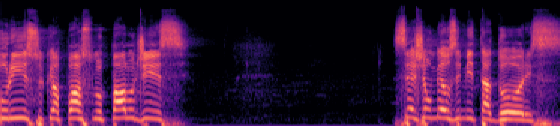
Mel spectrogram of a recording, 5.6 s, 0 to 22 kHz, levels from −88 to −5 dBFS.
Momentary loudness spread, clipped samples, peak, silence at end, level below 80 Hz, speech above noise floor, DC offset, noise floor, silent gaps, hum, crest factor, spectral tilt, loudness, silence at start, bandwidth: 7 LU; under 0.1%; -6 dBFS; 0 s; -42 dBFS; 54 dB; under 0.1%; -76 dBFS; none; none; 18 dB; -2.5 dB/octave; -22 LUFS; 0 s; 16.5 kHz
